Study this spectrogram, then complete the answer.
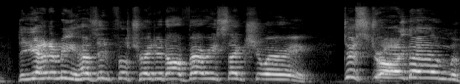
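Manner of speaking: very high, very loud, shrill villain cry. Narrator voicing Solomon as he spots the players in the room, shouting. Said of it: "points at you and shouts".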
